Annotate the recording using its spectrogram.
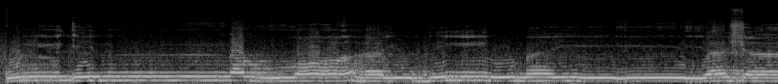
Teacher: nun mati ketemu dengan iya, ini tiga ketukan atau satu putaran ya, satu putaran penuh, jangan dikurangi.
